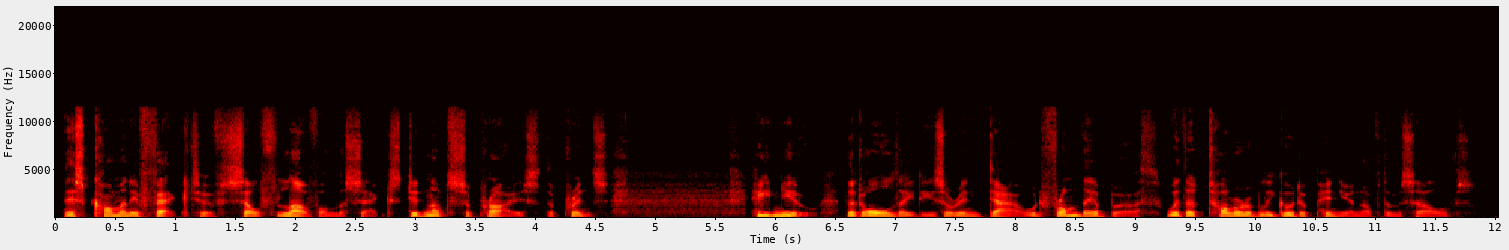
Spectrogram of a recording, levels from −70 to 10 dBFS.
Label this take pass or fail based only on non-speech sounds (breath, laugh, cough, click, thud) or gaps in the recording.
pass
